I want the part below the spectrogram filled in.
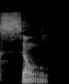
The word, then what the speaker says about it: Sony: Well, more specifically, we want to talk Sony. Rhymes with bony.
